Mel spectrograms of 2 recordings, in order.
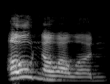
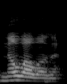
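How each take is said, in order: First: "Oh, no" thrown high and loud; stress on the Oh. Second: Said in the usual way. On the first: Shown as a demonstration. A member's emphatic denial with a big "Oh" in front, loud and high. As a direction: start "Oh" much higher and louder, then drop for "I wasn't". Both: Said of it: "She put the O in front of that".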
